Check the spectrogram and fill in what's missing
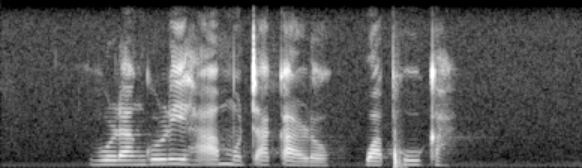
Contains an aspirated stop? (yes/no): yes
